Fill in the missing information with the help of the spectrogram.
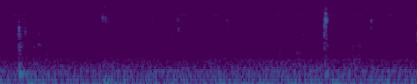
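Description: Quiet eating sounds: scattered faint clicks and taps of a spoon and chopsticks working noodles in a metal tray, with a sharper click about three seconds in.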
